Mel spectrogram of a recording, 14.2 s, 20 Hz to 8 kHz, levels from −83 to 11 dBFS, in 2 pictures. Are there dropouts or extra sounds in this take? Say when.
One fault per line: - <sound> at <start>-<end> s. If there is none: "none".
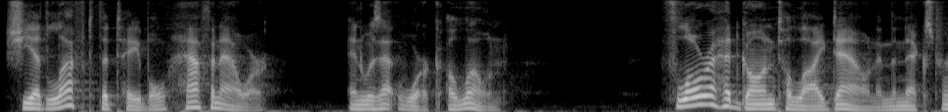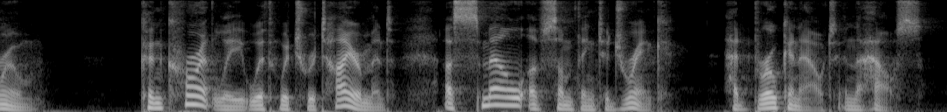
none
